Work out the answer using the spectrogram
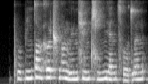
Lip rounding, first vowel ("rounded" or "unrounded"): rounded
